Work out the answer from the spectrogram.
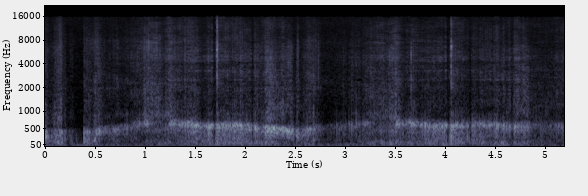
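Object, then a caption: Plastic jar with ridged plastic lid. Long nails scrape along the ridged edge of a red plastic lid on a medium white plastic tub. The result is a continuous, raspy, ratcheting scrape with a steady mid-pitched buzz, heard as two long passes: the first swells louder, then there is a brief dip before the second, quieter pass.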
